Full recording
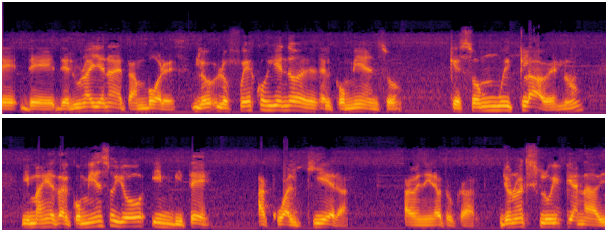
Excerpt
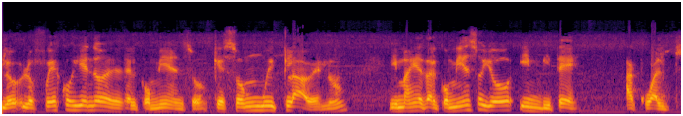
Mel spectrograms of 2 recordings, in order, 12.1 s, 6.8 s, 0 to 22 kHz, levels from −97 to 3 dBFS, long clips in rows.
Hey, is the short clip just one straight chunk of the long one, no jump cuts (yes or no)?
no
